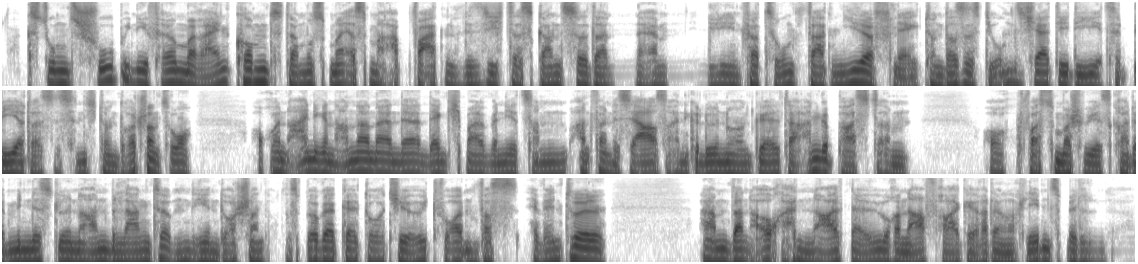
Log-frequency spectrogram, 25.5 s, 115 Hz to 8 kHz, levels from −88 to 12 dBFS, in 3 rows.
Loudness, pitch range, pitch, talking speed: -20 LUFS, 100-115 Hz, 105 Hz, 210 wpm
